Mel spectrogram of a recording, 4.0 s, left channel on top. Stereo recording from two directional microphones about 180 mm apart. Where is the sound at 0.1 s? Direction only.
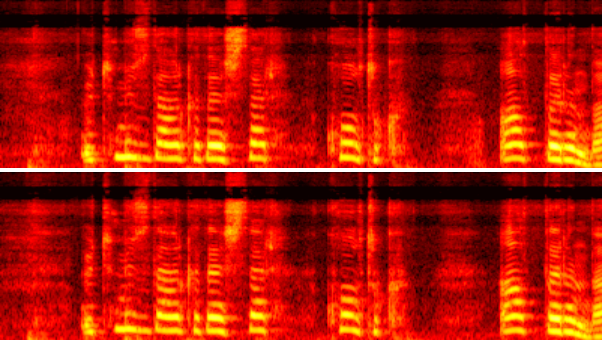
15° right (ahead or behind).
